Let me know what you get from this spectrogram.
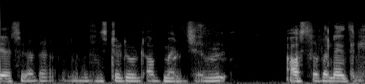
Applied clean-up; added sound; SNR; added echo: neural diffusion model UNIVERSE++.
